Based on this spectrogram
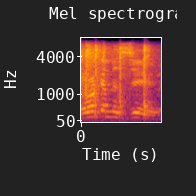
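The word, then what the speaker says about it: Zorgamazoo: Author of Gorgamazoo. Is that how you pronounce it?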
